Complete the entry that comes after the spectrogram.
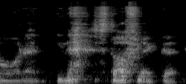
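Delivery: real emotion, laughing it off under the breath; a soft, breathy laugh while holding back tears; emotional laughing whisper. Real, not acted. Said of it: "I'm getting all emotional now".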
